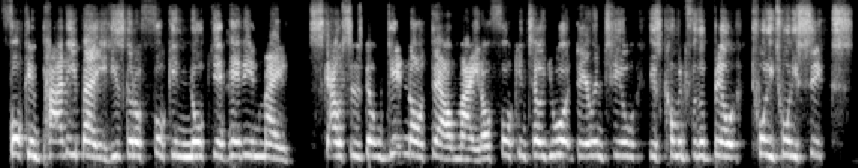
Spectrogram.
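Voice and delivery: high, hammed-up Scouse fan; Scouse accent. Scouse impression for the host, hammed up. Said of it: "I want British".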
